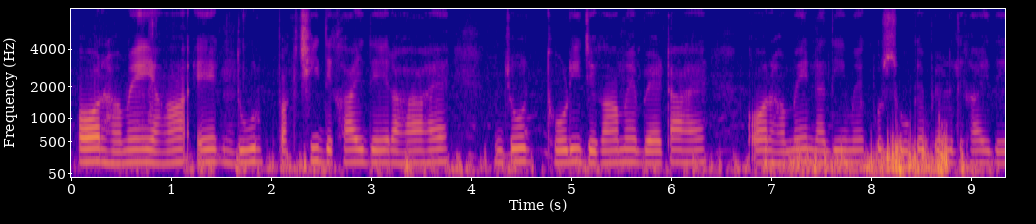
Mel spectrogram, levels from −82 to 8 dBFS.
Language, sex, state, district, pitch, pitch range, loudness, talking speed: Hindi, female, Maharashtra, Solapur, 180 Hz, 175-185 Hz, -29 LUFS, 175 wpm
